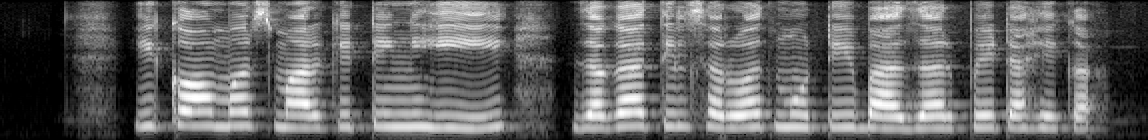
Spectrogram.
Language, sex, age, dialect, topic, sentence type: Marathi, female, 25-30, Standard Marathi, agriculture, question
